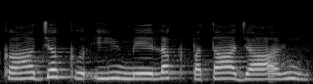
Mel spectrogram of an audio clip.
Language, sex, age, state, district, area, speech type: Maithili, female, 30-45, Bihar, Saharsa, rural, read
